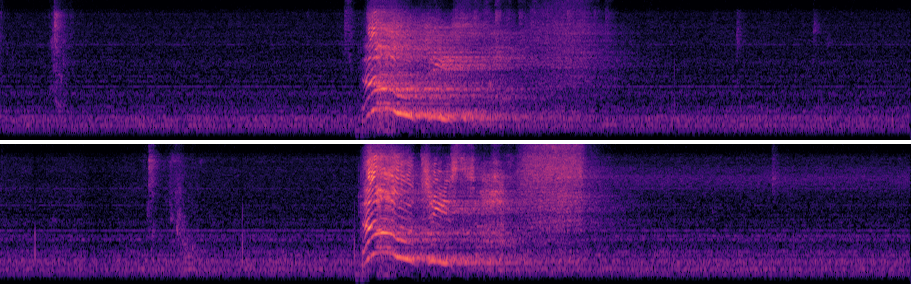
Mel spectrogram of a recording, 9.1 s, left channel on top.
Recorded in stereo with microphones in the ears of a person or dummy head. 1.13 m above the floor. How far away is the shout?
About 0.6 m.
